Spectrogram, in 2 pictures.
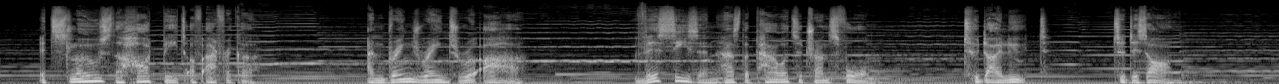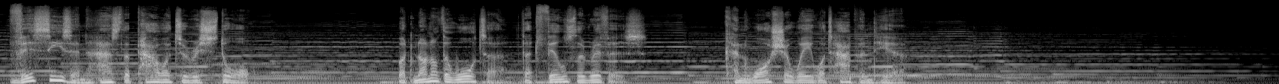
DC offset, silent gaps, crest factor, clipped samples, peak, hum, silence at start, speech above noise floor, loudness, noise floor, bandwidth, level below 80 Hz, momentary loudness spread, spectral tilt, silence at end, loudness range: under 0.1%; none; 16 dB; under 0.1%; -2 dBFS; none; 0 s; 32 dB; -17 LUFS; -49 dBFS; 18 kHz; -34 dBFS; 18 LU; -4.5 dB/octave; 0.8 s; 3 LU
